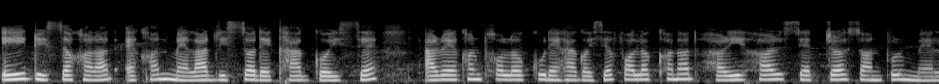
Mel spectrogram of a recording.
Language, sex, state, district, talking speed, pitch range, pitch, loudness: Assamese, female, Assam, Kamrup Metropolitan, 110 wpm, 200-225 Hz, 215 Hz, -16 LUFS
